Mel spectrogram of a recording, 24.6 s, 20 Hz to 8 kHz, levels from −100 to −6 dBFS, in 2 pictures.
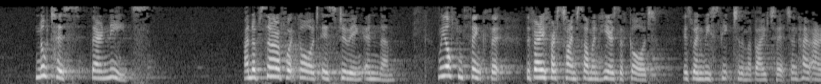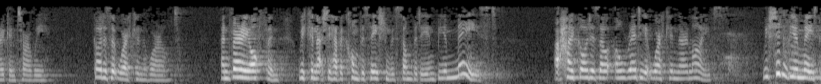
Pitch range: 215-280 Hz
